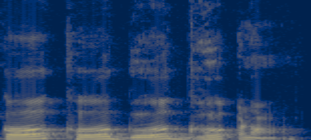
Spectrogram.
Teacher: क हमेशा कंठ से बोला जाता है। इसमें 5 आते हैं, क ख ग घ ण। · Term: क वर्ग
